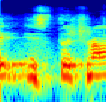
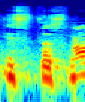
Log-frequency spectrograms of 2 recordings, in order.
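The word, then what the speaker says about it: استثنا: हम इसको इस्तिस्ना बोलते हैं। ये इस्तिस्ना नहीं, इस्तिस्ना है, क्योंकि जो हम लोग शीन के डॉट्स समझते हैं वो शीन के नहीं है, वो से के हैं।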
